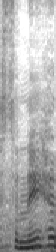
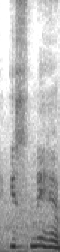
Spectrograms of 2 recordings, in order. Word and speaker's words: स्नेह: इस कारण से यहां पर इ का उच्चारण होगा। तो हम इसे स्नेह ना पढ़ के स्नेह पढ़ेंगे।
